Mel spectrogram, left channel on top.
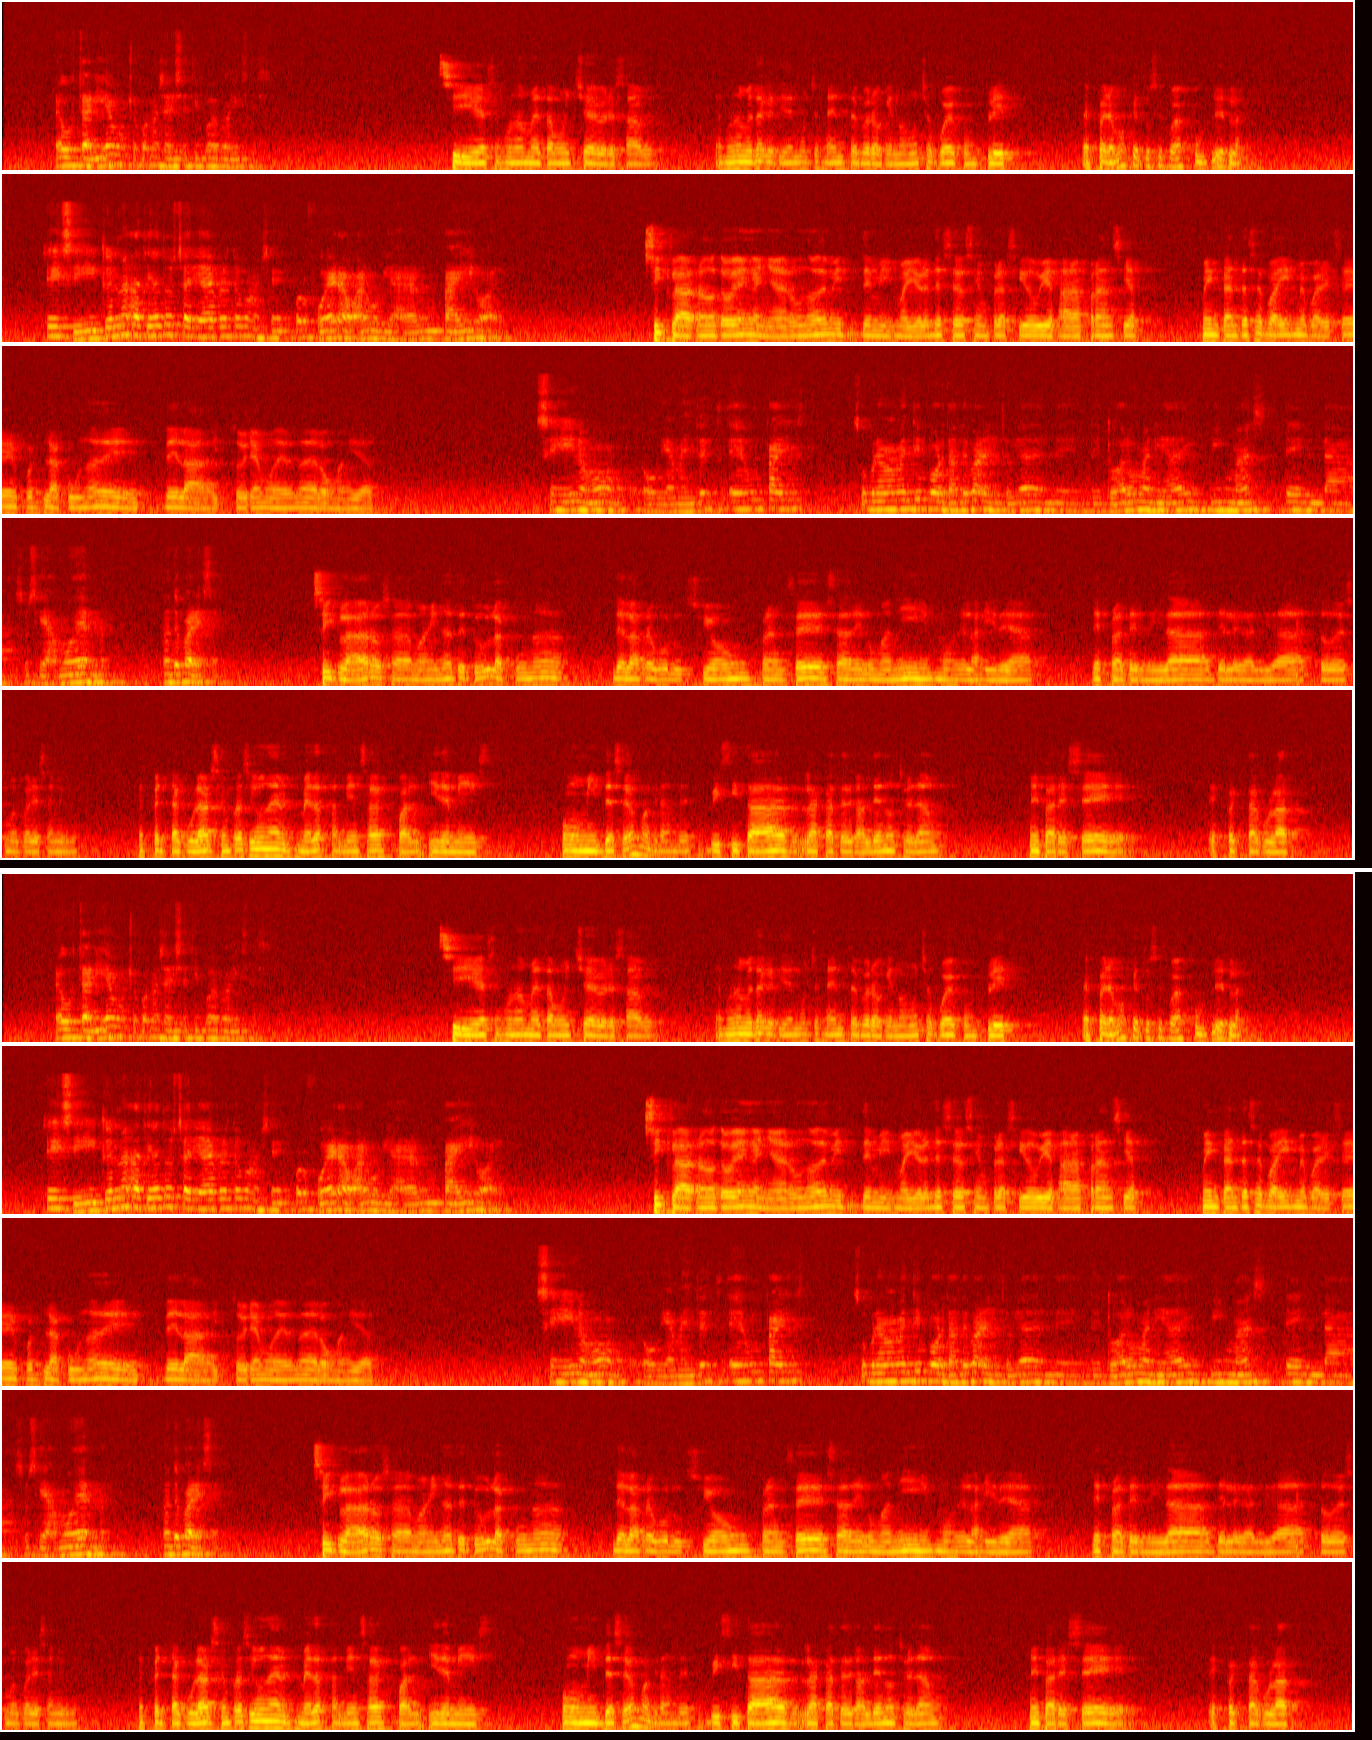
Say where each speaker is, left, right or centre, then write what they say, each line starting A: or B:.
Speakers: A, on the right; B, on the right.
A: Me gustaría mucho conocer ese tipo de países.
B: Sí, eso es una meta muy chévere, ¿sabes? Es una meta que tiene mucha gente, pero que no mucha puede cumplir. Esperemos que tú sí puedas cumplirla.
A: Sí, sí, ¿tú no- a ti no te gustaría de pronto conocer por fuera o algo, viajar a algún país o algo?
B: Sí, claro, no te voy a engañar. Uno de mis, de mis mayores deseos siempre ha sido viajar a Francia. Me encanta ese país, me parece pues la cuna de, de la historia moderna de la humanidad.
A: Sí, no, obviamente es es un país supremamente importante para la historia de, de- de toda la humanidad y, y más de la sociedad moderna, ¿no te parece?
B: Sí, claro, o sea, imagínate tú, la cuna de la Revolución Francesa, del humanismo, de las ideas de fraternidad, de legalidad, todo eso me parece a mí espectacular. Siempre ha sido una de mis metas también, ¿sabes cuál? Y de mis, como mis deseos más grandes, visitar la Catedral de Notre Dame Me parece espectacular.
